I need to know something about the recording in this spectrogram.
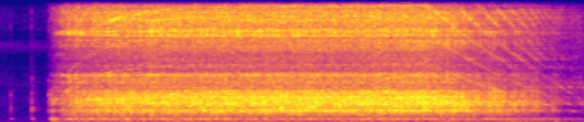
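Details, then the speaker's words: Blender after replacing its worn, loose coupling (mariposa), which had made it sound bad: spins up to a steady high whir and winds down with no rattle; normal running. "el sonido es diferente está listo para de luz muchas gracias"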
